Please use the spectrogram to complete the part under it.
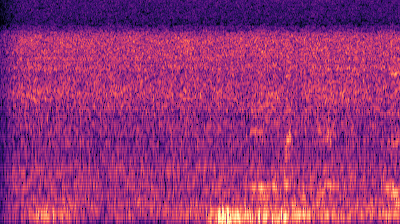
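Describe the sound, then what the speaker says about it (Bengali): Heavy rain falls near a waterfall, making a dense, constant rushing roar. A voice is heard faintly beneath the downpour partway through. "প্রচণ্ড বৃষ্টি হচ্ছিল"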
